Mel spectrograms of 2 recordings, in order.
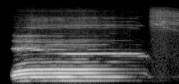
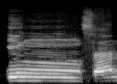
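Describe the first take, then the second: First: The n is hidden into the s, nasalized. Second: The n before s sounds like 'ng'. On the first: The speaker calls it right. "ikhfa ... menyamarkan nun ... dengan dengung" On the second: The speaker calls it wrong. "tidak boleh ingsan"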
